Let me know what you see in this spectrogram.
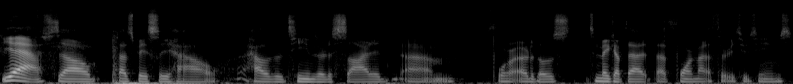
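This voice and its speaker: This man has a Canadian Maritime accent. His pace is moderate. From Maritime Canada, New Brunswick. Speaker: soccer podcast co-host. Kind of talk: casual chat.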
